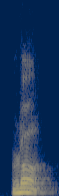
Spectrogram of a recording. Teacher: That is a retroflex sound where you have to twist your tongue upward.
